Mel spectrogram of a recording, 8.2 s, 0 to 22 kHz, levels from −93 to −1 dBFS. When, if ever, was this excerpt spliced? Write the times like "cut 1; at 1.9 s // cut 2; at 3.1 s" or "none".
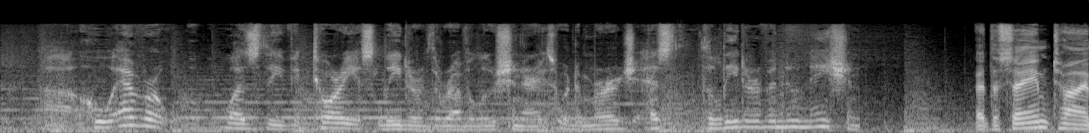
none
